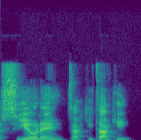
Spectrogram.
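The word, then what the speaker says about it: Sione Takitaki: well how do you say his name again c takitaki yeah C takitaki has an interception Maurice Hurst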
